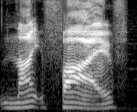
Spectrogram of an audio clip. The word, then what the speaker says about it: Night V: Hey everybody, this patch adds a new rideable EUC, the Night V, pronounced Night 5, a pair of night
